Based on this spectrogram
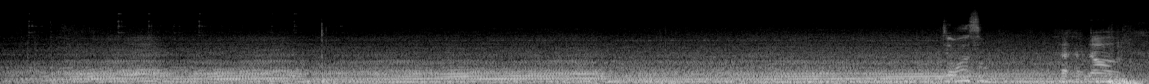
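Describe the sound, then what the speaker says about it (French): Red Mercedes A180 CDI W176 diesel car accelerating from inside the cabin, a steady engine drone building with torque over about eleven seconds, loud and continuous, with people talking over it. "Elle a une bonne accélération, ça a du couple, c'est une diesel."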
